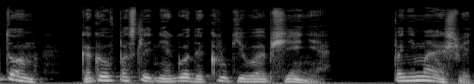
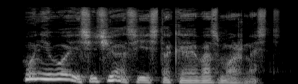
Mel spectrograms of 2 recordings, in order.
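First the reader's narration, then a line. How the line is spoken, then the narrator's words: Heavy sigh, confessor. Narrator (Russian): тяжело вздохнул духовник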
